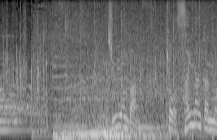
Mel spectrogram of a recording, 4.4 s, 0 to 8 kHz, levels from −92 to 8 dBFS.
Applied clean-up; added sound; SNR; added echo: none; Applause; 11 dB; none.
